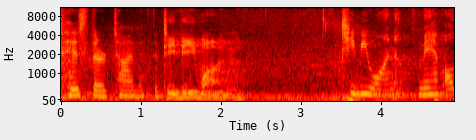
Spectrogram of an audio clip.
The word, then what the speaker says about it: tibione: TB1. This word TB1. literally sounds like the letter T, the letter B, and then the number 1, but it's not.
